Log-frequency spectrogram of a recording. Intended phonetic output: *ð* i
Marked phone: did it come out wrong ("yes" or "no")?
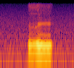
no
